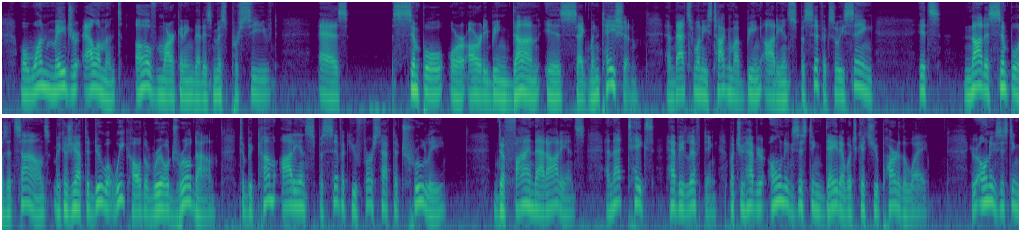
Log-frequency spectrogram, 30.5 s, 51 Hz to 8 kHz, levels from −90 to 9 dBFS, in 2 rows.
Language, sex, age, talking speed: English, male, 50-69, 160 wpm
